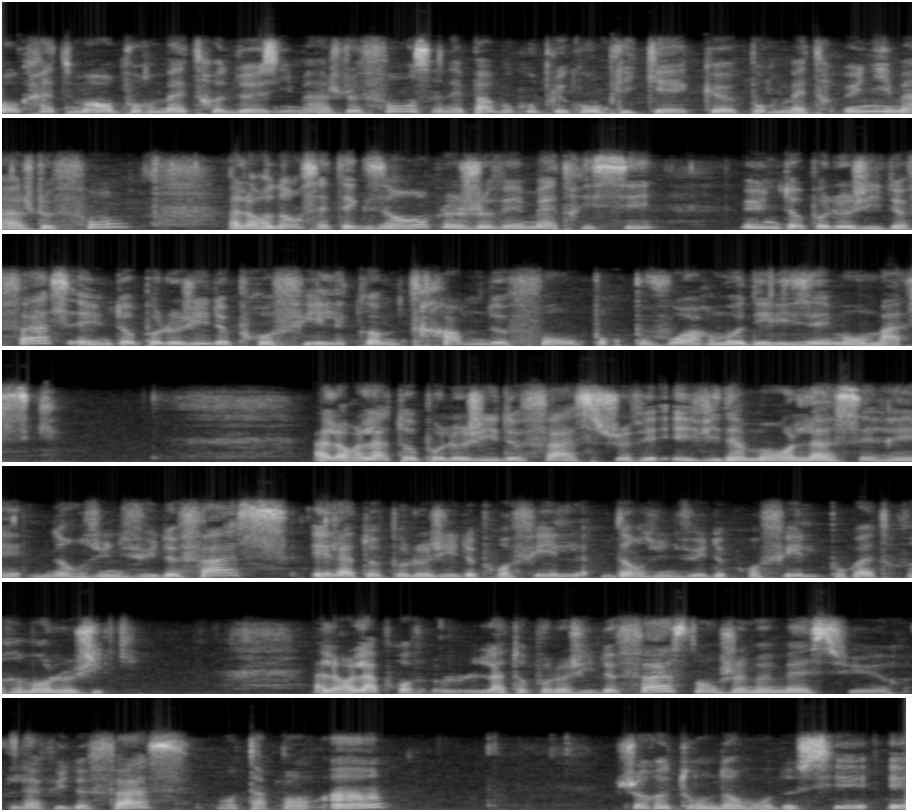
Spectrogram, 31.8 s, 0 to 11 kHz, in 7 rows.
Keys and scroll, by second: 26.6 1.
